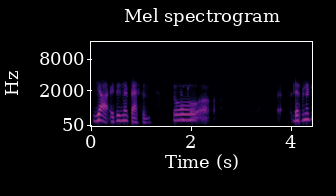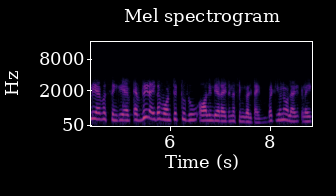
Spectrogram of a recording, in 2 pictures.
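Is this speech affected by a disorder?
No.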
